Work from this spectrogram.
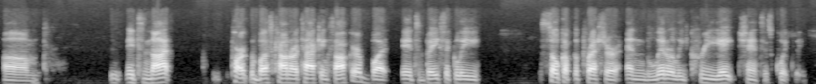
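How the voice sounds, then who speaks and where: A man giving casual soccer match analysis as a podcast co-host, halting as he thinks, over a thin connection. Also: mid-range voice, steady tone, dry recording. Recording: thin phone-like line.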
